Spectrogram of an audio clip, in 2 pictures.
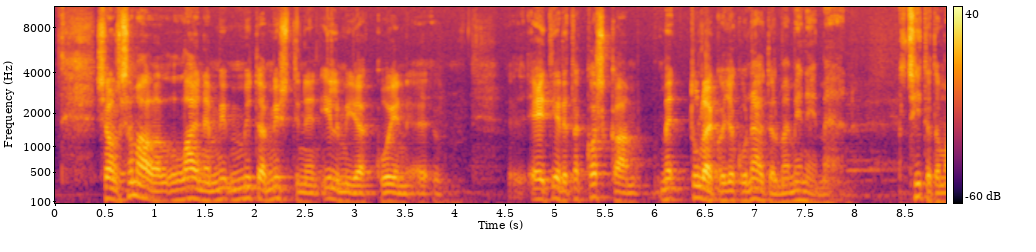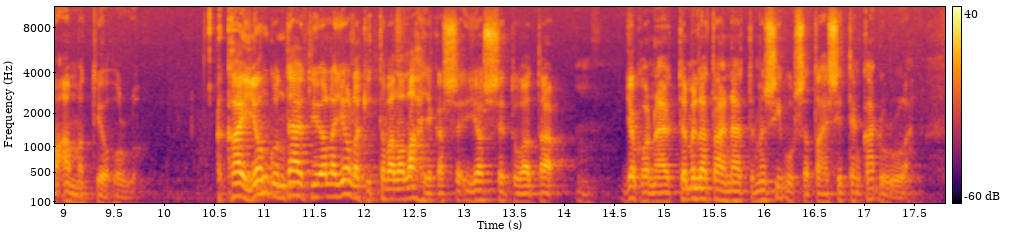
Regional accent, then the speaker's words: Saarijärvi, Central Finland, Finland; moved away; minä olen Saarijärveltä lähtenyt ja olen päässyt Kansallisteatteriin

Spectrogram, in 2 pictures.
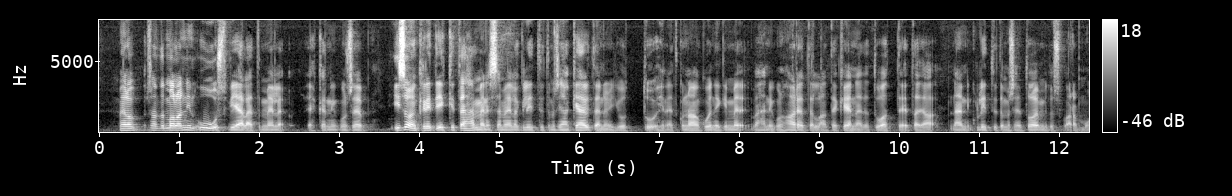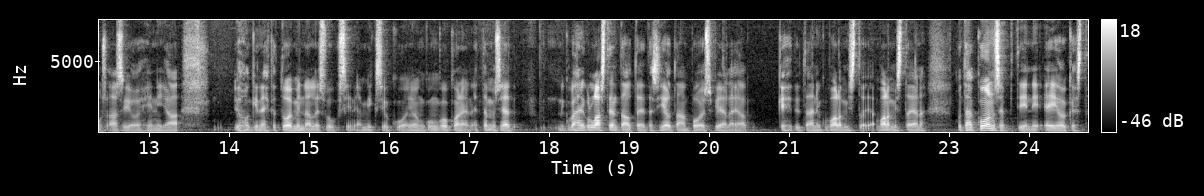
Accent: Uusimaa, Finland; Tietysti kun on täältä kotoisin

